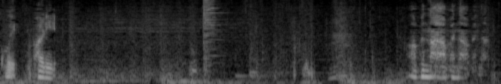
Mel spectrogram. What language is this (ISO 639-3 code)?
jpn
